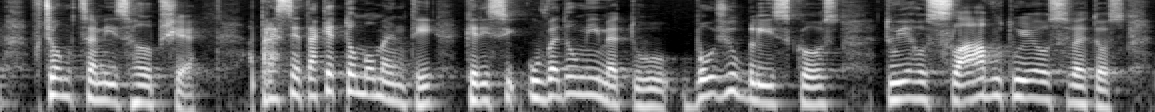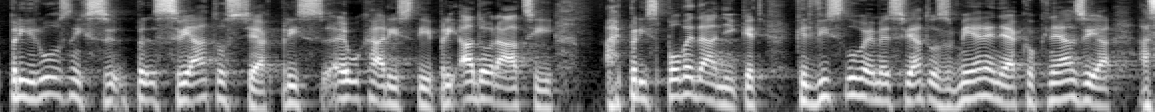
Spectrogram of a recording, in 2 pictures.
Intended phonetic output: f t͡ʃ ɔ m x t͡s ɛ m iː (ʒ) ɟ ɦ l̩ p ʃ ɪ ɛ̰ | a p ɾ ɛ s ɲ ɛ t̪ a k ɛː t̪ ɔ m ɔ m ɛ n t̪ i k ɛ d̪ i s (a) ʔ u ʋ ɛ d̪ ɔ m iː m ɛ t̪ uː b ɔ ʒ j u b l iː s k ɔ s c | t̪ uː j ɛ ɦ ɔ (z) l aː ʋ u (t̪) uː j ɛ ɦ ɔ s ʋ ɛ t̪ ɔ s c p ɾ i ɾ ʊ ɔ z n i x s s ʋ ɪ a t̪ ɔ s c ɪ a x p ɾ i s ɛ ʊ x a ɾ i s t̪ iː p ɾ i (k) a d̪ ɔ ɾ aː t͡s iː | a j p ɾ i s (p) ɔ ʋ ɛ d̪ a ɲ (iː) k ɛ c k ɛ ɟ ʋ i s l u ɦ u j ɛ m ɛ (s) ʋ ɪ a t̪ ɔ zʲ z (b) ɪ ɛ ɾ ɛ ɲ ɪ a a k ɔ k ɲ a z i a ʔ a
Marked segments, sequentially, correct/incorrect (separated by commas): incorrect, incorrect, incorrect, correct, incorrect, correct, correct, correct, incorrect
